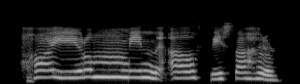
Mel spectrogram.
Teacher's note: rumnya ditahan ya, karena itu adalah idgham bi gunnah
